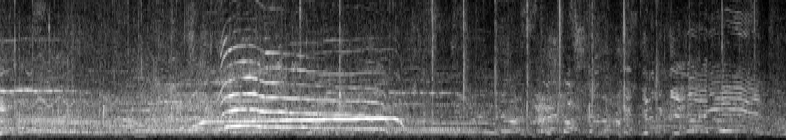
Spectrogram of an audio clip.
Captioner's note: applause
